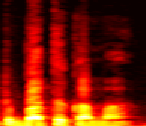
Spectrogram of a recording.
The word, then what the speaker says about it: Bathukamma: how do you say that we call it bhattacama bhattacama all right okay let's start off tell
